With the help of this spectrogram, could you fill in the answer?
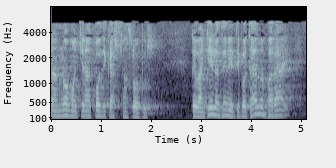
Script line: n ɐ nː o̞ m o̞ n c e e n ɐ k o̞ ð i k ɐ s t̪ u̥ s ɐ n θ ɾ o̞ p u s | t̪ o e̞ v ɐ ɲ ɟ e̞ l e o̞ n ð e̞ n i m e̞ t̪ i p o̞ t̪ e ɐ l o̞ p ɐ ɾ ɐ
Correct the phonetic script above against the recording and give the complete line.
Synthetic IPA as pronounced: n ɐ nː o̞ m o̞ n c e e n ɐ k o̞ ð i k ɐ s t̪ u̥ s ɐ n θ ɾ o̞ p u s | t̪ o e̞ v ɐ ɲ ɟ e̞ l i o̞ n ð e̞ n i n e̞ t̪ i p o̞ t̪ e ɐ l o̞ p ɐ ɾ ɐ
